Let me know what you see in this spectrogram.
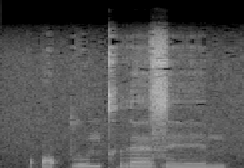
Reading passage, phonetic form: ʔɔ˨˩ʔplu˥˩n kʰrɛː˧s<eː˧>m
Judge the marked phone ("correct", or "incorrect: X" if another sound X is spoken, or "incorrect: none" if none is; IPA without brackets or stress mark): incorrect: eː˨˩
